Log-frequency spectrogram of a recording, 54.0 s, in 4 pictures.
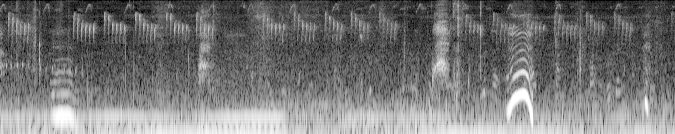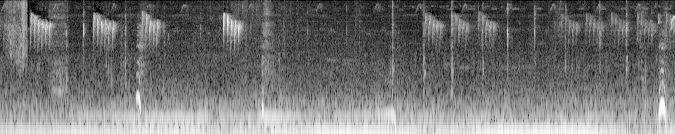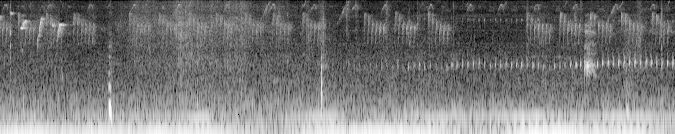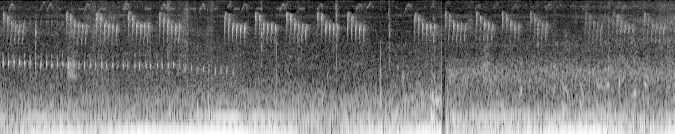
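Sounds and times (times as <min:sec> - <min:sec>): birds chirping: 0:00.0 - 0:54.0
low hum: 0:00.0 - 0:54.0
sharp snaps: 0:21.2 - 0:27.4.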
